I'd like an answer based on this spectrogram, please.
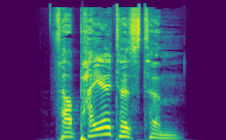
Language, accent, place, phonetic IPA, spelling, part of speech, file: German, Germany, Berlin, [fɛɐ̯ˈpaɪ̯ltəstəm], verpeiltestem, adjective, De-verpeiltestem.ogg
- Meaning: strong dative masculine/neuter singular superlative degree of verpeilt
